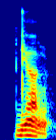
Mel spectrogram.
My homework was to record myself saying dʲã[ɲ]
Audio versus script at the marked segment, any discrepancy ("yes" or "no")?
yes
